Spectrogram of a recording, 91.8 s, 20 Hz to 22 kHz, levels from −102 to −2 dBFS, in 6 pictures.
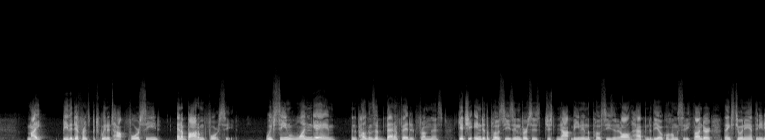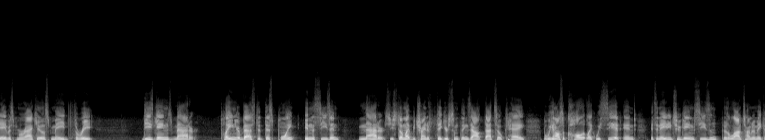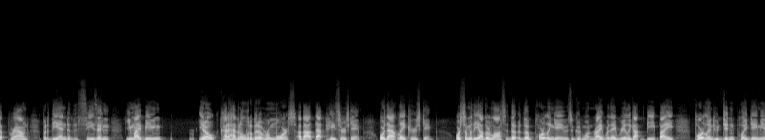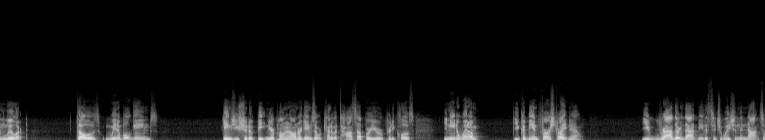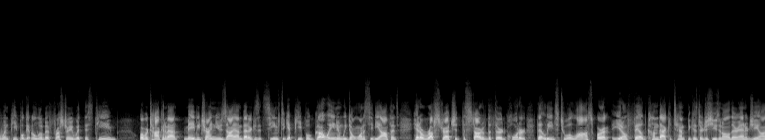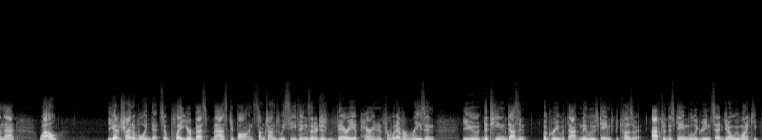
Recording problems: muffled; very; fading above 3.5 kHz

